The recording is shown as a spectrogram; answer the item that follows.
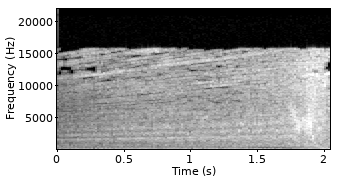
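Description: Cinematic sound effects: a low rumble under a thin rising whine, swelling into a loud hit near the end.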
